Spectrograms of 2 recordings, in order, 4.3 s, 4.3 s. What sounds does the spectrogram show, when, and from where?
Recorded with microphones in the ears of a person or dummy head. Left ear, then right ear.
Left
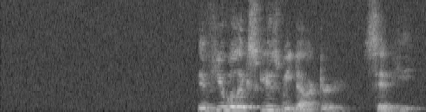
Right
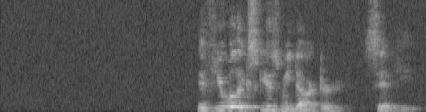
2.0 s a man speaking: 40° right (ahead or behind), 1.2 m; by 4.1 s 35° left (ahead or behind), 0.8 m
